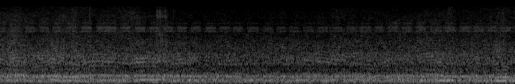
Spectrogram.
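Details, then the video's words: Bees swarming out of their hive make a continuous thick buzz, layered low tones wavering slightly as individual insects pass closer, with a faint hiss above and no other voices. "bees therapy swarm natural buzzing sound"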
